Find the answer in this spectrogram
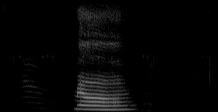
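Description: Ginger stray kitten meowing: a faint short meow about half a second in, then a loud, long meow slowly falling in pitch.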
